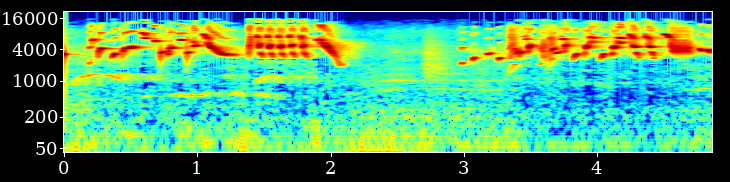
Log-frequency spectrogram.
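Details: Goldfinch singing two bright, fast twittering phrases of mixed trills, chirps and sliding notes, separated by a brief quiet pause.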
